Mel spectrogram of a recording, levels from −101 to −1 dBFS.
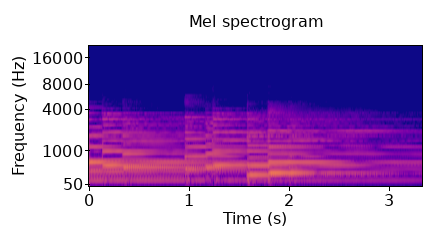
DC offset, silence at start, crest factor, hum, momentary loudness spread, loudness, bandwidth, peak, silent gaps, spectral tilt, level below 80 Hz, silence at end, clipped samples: under 0.1%; 0 s; 14 dB; none; 16 LU; -47 LUFS; 6.2 kHz; -34 dBFS; none; -7.5 dB/octave; under -90 dBFS; 0 s; under 0.1%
